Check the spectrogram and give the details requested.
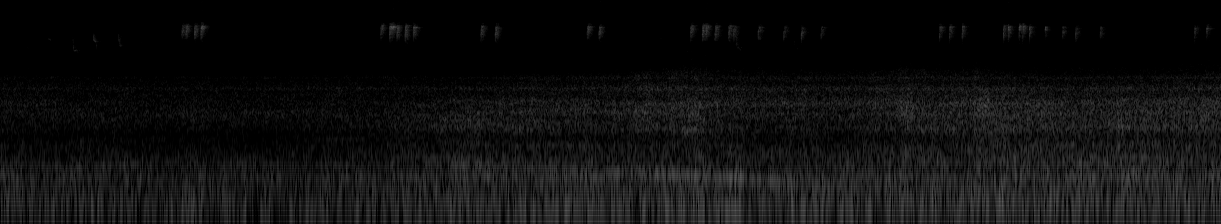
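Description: Short, high chirps from a small bird, given in quick runs of two to five and repeated every second or two, over a steady low background rumble.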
